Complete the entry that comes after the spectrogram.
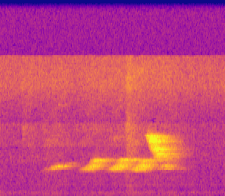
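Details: Pure tuí tuí deep song of a Double-collared seedeater, meant for teaching young birds: a continuous run of rapid, high, bright notes rising and swelling in the middle before fading, against soft background hiss.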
